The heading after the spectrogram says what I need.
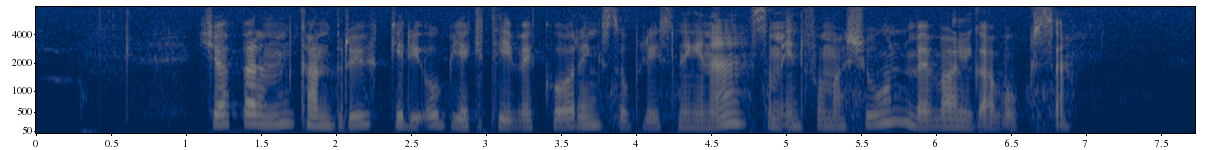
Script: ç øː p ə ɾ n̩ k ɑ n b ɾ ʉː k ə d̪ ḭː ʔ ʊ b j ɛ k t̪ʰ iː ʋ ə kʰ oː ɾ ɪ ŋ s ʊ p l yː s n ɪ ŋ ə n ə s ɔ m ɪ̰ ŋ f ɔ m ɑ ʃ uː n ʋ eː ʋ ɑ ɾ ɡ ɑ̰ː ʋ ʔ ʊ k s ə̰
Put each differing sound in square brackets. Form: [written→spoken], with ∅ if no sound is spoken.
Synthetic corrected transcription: ç øː p ə ɾ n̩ [k→kʰ] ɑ n b ɾ ʉː k ə d̪ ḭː ʔ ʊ b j ɛ k t̪ʰ iː ʋ ə kʰ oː ɾ ɪ ŋ s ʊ p l yː s n ɪ ŋ ə n ə s ɔ m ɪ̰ [ŋ→n] f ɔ m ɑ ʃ uː n ʋ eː ʋ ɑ [ɾ→l] ɡ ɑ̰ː ʋ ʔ ʊ k s ə̰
